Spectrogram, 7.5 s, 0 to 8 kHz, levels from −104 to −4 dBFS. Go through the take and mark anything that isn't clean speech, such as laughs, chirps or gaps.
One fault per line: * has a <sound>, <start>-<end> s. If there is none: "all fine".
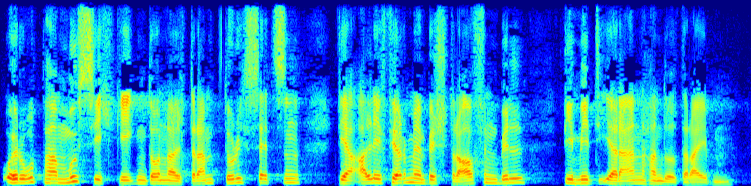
all fine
